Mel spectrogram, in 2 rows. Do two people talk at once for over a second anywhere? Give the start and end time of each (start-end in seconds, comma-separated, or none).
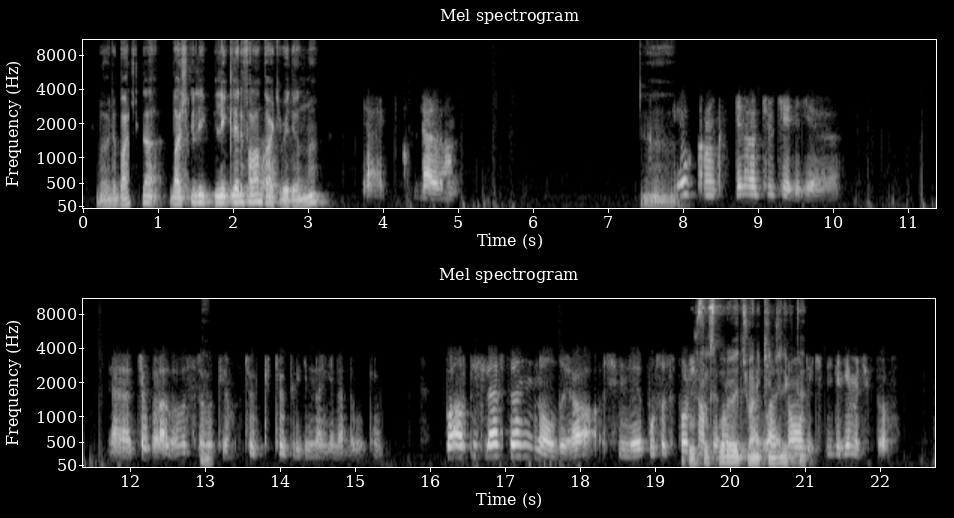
19.4-21.0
